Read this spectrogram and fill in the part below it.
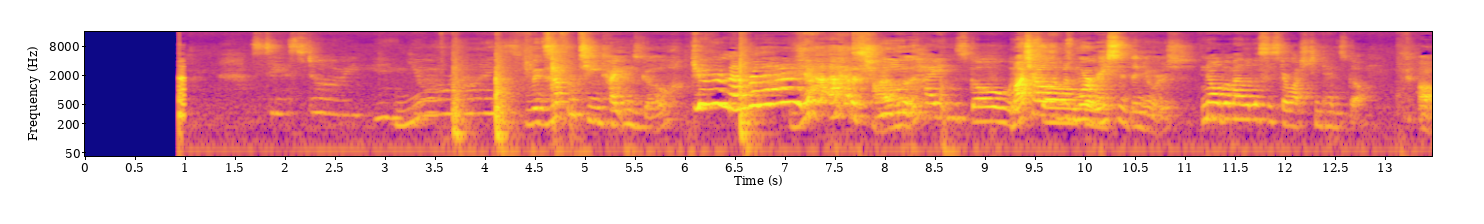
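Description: Teenage boys talk and laugh nearby.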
